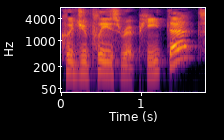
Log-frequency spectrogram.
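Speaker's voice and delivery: pitch climbing upward on "that". Practicing a question, rising intonation on that. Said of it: "we're going to have our rising intonation here with this question".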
